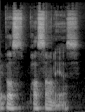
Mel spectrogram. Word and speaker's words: Pausanias: I say Pausanias, like Paul.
